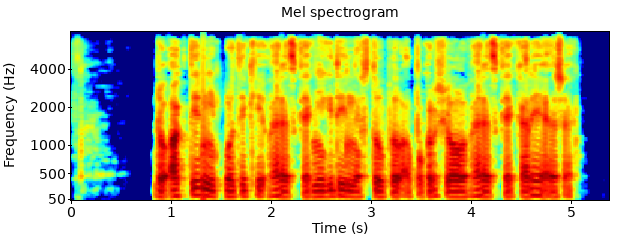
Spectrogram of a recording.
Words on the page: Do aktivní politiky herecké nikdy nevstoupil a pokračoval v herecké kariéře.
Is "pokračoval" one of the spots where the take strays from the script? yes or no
no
